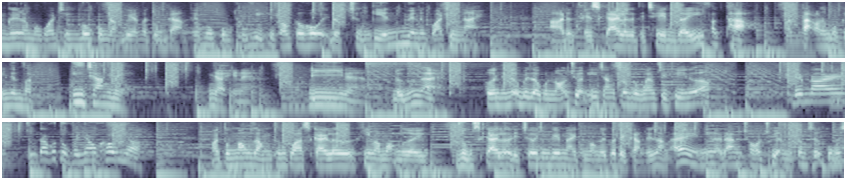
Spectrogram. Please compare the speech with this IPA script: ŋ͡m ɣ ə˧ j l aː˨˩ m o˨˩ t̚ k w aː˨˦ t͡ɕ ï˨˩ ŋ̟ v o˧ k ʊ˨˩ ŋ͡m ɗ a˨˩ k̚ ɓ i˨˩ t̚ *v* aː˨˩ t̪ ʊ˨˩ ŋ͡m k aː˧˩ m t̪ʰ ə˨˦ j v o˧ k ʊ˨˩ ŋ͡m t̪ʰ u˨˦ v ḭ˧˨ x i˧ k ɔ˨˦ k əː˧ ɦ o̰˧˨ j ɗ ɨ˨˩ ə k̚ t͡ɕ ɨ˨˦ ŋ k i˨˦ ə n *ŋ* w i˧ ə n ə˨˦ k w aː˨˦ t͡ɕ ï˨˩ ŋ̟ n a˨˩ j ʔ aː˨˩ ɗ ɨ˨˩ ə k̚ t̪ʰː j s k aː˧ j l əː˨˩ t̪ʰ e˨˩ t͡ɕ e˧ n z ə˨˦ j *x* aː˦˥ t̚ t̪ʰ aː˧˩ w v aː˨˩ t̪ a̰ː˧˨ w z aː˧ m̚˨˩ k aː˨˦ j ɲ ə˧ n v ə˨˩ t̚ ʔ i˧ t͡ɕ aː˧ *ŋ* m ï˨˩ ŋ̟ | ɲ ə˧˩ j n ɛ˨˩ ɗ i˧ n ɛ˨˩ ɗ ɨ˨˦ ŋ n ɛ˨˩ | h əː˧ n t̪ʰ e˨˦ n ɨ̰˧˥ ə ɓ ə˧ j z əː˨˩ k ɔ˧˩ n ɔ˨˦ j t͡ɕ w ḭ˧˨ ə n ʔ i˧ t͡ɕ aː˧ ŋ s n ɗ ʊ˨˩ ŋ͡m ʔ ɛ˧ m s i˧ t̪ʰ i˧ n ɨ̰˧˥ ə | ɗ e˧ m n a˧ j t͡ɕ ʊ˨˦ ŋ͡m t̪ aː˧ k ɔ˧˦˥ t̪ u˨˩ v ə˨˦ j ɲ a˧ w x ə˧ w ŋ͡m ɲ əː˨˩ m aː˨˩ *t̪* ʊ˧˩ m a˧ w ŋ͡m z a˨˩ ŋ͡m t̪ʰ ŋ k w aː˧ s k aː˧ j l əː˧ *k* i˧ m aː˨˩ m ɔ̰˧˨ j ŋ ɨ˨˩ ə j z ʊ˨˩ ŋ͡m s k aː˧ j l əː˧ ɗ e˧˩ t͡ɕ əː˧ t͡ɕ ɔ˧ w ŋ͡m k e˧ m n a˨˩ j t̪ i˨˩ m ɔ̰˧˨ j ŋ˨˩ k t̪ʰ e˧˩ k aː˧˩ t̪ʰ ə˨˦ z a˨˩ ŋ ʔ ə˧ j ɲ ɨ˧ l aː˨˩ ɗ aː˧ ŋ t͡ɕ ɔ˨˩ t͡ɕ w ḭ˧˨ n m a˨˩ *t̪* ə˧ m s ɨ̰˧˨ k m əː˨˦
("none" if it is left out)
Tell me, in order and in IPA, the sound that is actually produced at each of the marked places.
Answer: v, ŋ, f, ŋ, t̪, x, t̪

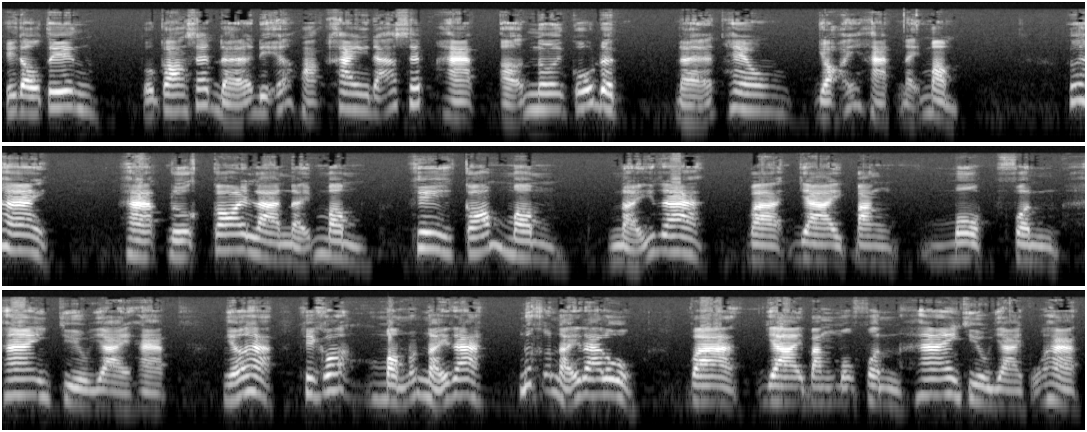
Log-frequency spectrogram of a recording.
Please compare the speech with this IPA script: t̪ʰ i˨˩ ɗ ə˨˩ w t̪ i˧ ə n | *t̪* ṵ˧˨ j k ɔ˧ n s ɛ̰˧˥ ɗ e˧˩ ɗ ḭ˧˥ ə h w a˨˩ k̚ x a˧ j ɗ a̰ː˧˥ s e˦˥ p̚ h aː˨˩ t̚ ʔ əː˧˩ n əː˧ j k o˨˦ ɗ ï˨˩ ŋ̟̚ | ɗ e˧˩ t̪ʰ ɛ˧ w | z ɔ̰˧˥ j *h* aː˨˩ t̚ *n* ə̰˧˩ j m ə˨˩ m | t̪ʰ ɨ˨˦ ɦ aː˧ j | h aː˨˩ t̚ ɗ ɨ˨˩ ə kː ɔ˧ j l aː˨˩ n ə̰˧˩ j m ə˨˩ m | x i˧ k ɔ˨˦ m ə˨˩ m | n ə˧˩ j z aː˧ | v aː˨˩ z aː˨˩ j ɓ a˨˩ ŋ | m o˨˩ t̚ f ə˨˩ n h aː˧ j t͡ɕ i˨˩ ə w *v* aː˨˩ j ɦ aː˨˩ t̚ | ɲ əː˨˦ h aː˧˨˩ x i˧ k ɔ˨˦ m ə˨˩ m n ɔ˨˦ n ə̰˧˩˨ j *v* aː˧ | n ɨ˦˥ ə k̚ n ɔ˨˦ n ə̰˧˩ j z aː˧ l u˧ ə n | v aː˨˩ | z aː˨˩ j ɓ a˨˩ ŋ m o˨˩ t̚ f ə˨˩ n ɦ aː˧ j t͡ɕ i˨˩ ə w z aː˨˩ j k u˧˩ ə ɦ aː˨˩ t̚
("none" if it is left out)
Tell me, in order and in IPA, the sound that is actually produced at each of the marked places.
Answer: t̪, h, n, z, z

